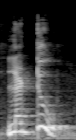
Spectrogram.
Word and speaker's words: लड्डू: लड्डू, ल, ड के नीचे हलंत लगाया, ड, समझ में आ गया, लड्डू। अब देखो ल का पूरा स्वर, पूरा उच्चारण सुनाई दे रहा है और डू का सुनाई दे रहा है, और जो ये बीच का ड है इसके उच्चारण में समय कम लग रहा है, इसलिए ये आधा ड है, लड्डू।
